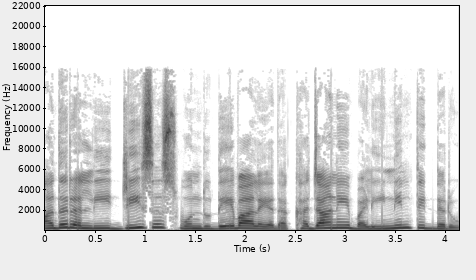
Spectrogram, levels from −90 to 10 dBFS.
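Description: A speech clip with a regular gap between chunks. Short silent holes with hard edges appear at 0.33, 0.84, 1.35, 1.85, 2.36, 2.87, 3.37 and 3.88 s. The first two fall just before "ಜೀಸಸ್ ಒಂದು", and the one at 1.85 s comes just after it. Each hole lasts about 7 ms and recurs every half second. The audio seems to arrive in 0.5 s chunks with a brief stretch of silence inserted at each join.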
